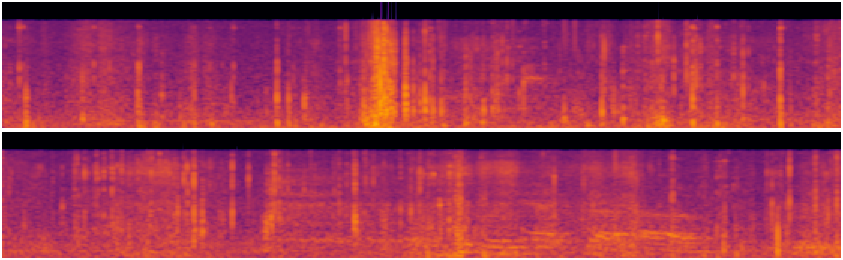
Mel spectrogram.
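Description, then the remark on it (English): A cough drop wrapper is unwrapped, with irregular crinkling and crackling plastic over several seconds and a sharper tear or snap now and then. “Let me get a cough drop.”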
